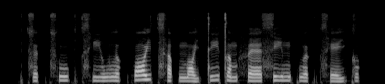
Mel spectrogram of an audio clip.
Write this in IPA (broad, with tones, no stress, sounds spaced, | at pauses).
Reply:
t͡s ɵ˨˥ t̚ t͡sʰ uː˧ k̚ t͡sʰ iː˨˧ w l ʊ˨ k̚ f ɔː˥ j t͡sʰ ɐ˨ p̚ n̪ ɔː˨˩ j t̪ iː˥ t̪ ɐ˨˥ m f ɛː˨˧ s iː˥ m kʷ œː˧ k̚ t͡sʰ e˨˥ j k ʊ˧ k̚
